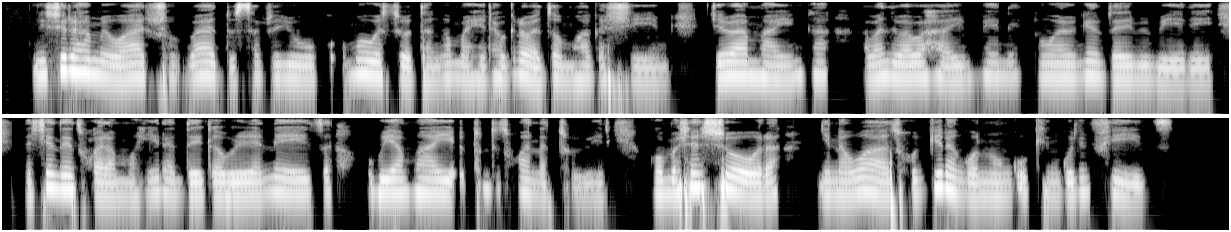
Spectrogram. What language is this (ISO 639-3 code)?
run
